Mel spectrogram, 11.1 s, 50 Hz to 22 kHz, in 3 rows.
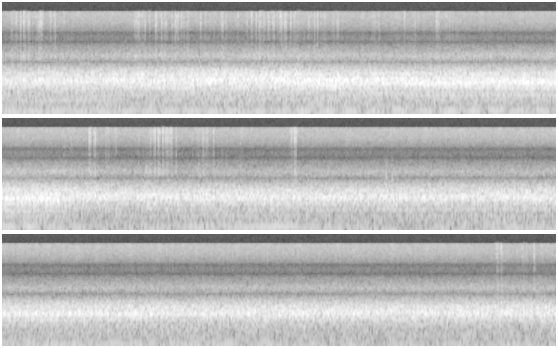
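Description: Volvo 144S four-cylinder engine heard from inside the cabin, pulling steadily along the track with tyre and road noise. The note eases about four seconds in, then drops to a lower steady pitch about six seconds in and holds there.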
